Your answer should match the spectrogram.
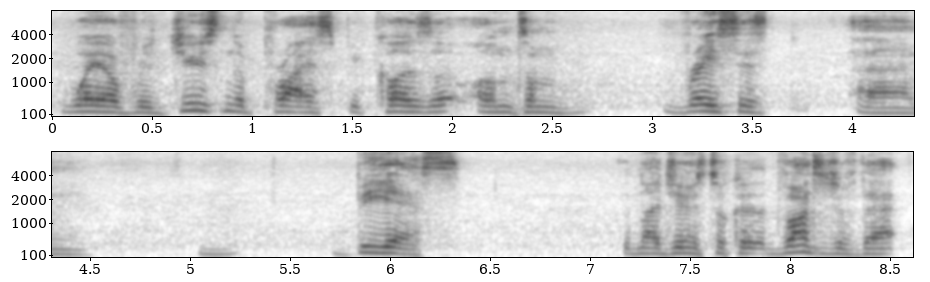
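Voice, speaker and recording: Brief: male vlogger, slightly high and husky voice, earnest unscripted commentary. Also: warm tone. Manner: earnest, thoughtful, with frequent pauses and fillers.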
